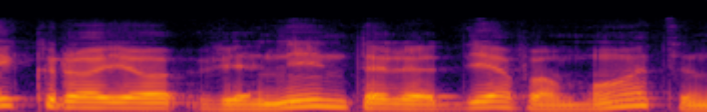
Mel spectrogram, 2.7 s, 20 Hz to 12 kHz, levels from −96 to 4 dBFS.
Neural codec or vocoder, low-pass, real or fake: none; 7.2 kHz; real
